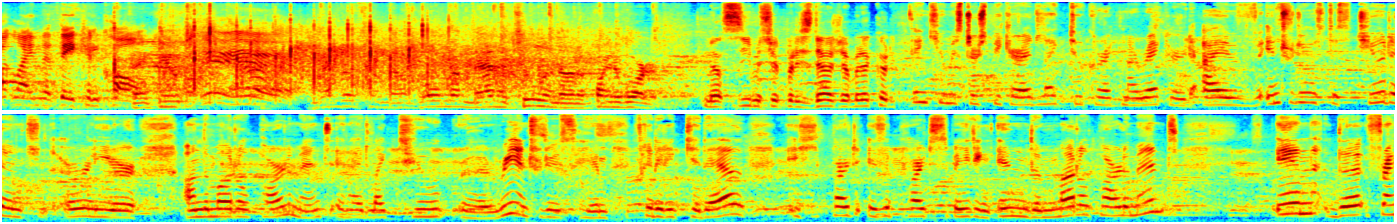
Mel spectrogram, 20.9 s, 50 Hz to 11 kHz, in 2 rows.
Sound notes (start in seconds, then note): 5.7 applause; 9.5 speaking in French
